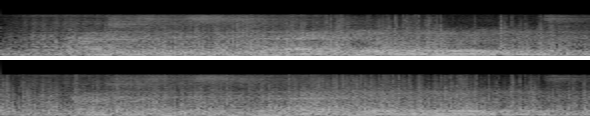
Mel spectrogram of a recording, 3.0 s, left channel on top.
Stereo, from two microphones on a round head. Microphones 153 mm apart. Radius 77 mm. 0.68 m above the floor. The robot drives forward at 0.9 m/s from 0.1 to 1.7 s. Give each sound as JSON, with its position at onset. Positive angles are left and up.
{"t": 0.3, "sound": "a man speaking", "side_deg": 75, "distance_m": 2.5}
